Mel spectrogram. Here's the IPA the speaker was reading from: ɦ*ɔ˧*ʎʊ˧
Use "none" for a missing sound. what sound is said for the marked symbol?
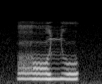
ɔ˧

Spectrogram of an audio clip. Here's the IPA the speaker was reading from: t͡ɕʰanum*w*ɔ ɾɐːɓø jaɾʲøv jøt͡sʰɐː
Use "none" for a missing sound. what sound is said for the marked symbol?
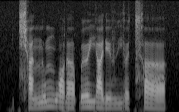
w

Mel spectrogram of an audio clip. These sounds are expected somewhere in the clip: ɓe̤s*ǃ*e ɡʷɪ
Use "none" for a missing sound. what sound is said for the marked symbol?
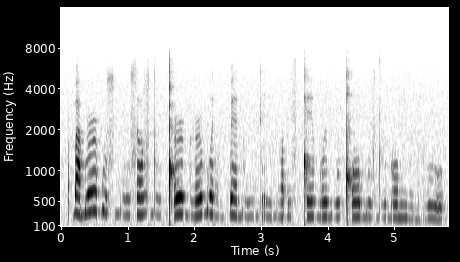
ǃ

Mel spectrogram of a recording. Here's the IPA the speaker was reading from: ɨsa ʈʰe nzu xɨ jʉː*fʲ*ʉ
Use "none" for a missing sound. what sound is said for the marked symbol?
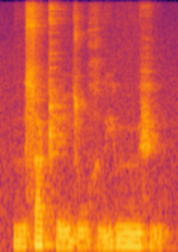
fʲ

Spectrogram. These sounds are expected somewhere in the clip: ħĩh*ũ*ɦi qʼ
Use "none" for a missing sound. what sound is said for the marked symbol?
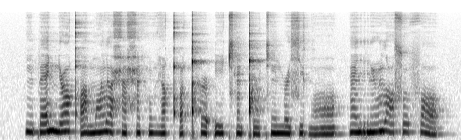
ũ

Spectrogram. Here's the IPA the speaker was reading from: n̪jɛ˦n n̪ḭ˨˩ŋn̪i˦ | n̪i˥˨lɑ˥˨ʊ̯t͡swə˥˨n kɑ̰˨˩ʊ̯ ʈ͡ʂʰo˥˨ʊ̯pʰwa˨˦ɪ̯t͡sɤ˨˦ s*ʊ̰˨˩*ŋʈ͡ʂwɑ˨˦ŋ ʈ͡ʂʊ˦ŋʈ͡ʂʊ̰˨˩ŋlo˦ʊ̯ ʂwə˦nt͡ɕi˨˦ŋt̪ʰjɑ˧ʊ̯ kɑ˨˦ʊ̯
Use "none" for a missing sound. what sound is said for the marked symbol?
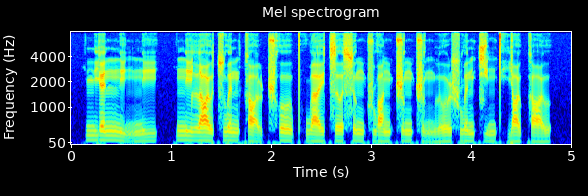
ʊ˥˨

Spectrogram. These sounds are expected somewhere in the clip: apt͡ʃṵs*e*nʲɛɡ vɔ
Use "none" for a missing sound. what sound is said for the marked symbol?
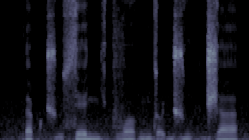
ɛ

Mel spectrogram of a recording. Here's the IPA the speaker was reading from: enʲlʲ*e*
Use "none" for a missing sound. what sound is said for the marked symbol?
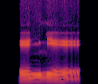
e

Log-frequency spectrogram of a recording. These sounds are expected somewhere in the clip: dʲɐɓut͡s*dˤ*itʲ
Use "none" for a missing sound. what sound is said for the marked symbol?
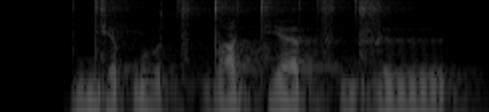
dˤ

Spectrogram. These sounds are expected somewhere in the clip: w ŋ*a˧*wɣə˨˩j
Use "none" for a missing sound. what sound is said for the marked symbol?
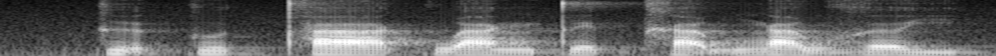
a˧˩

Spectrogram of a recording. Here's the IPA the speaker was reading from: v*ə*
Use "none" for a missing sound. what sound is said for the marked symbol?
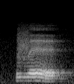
ɛ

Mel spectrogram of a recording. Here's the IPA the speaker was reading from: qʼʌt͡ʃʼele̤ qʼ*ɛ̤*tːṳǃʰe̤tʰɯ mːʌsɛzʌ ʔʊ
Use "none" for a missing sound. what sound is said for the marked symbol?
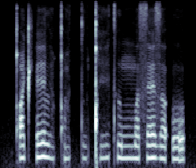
ɛ̤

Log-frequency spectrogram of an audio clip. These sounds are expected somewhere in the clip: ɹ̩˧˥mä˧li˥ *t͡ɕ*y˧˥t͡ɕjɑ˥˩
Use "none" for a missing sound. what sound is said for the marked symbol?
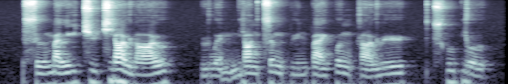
t͡ɕ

